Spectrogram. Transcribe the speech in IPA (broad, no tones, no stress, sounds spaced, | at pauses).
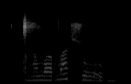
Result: ɡ͡ǀ ã β ʌ d ã ʃ u b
